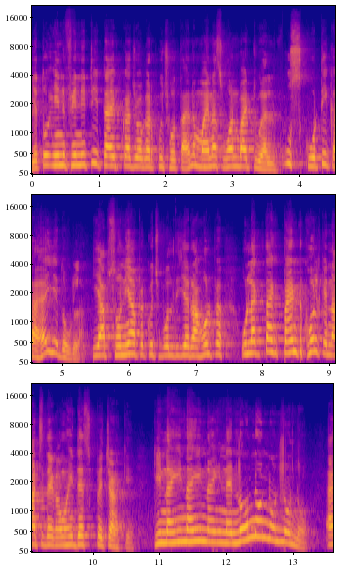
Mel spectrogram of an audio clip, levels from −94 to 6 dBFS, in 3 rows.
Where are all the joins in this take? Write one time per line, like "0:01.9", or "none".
0:03.7
0:05.3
